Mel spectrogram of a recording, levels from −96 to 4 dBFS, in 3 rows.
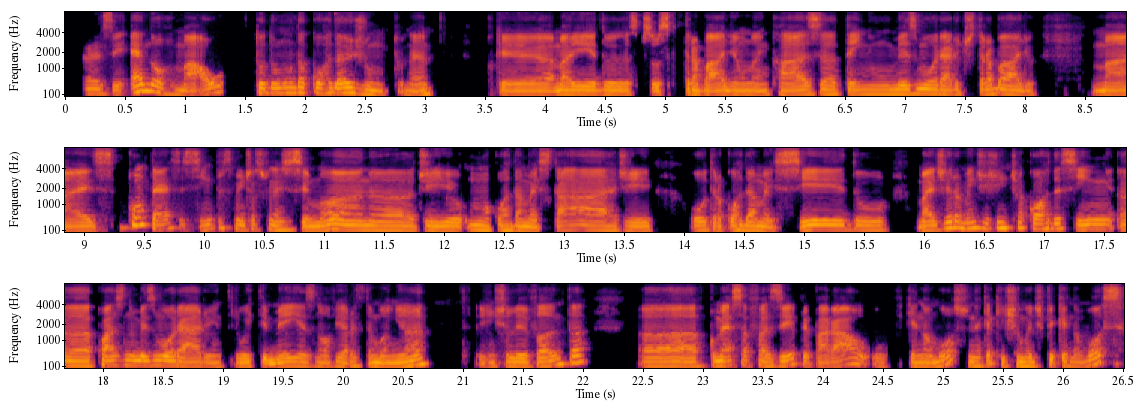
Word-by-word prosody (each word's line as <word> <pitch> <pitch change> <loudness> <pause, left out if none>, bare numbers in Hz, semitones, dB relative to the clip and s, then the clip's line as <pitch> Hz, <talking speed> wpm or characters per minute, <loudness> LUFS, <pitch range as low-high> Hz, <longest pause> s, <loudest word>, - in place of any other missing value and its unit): Assim, 115 -3 -3
é - - +5
normal 130 - 0 0.2
todo 130 -1 +1
mundo 140 +1 0
acordar 135 0 +2
junto, 105 -8 -3
né, 95 +2 -1 0.5
porque 95 0 0
a - - 0
maioria 105 0 +3
das 100 -1 0
pessoas 95 +1 0
que - - -19
trabalham 100 0 +1
lá 100 -1 -1
em 95 - -3
casa 105 +3 0
tem 105 +2 0
o 110 0 -2
mesmo 115 +2 +2
horário 110 -2 +1
de 95 - -4
trabalho. 110 -5 0 0.5
Mas 100 +1 +1
acontece, 235 - 0
sim, 120 0 -5
principalmente 130 -7 -4
aos 120 - -3
finais 110 -3 -1
de 110 - 0
semana, 110 -1 +2
de 105 -1 +2
um 115 -2 +1
acordar 105 -1 -1
mais 95 -2 0
tarde, 105 -3 -1 0.3
outro 110 0 -2
acordar 110 +1 0
mais 100 -3 0
cedo. 115 -1 +2 0.2
Mas, 110 +1 +2
geralmente, 155 0 +1
a - - -5
gente 160 +2 0
acorda, 140 -3 0
assim, 130 -2 0
hã, 115 -2 +2
quase 125 +1 0
no 130 - +1
mesmo 125 0 +2
horário, 105 -5 +1
entre 95 +2 -8
8:30, 100 +2 +1
às 100 - -3
9:00. 100 +4 0 0.4
A - - -6
gente 100 +3 -5
levanta, 120 - +1 0.4
hã, 110 0 +1
começa 120 +3 +2
a - - -13
fazer 120 +5 0
preparar 105 +10 0
o 105 -9 -6
pequeno 100 0 -3
almoço, 110 +3 -1
né, 110 - 0
que - - -2
aqui - - -5
chama 110 -2 +2
de 105 - -3
pequeno 110 -1 -2
almoço, 165 - 0
110 Hz, 165 wpm, -23 LUFS, 100-125 Hz, 0.5 s, é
